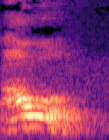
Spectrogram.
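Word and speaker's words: hour: 아워. 어 아워. H 발음이 묵음이 되어서 아오. 호라 영어로 할 때에는이 H 발음 호 발음이 없어지고 아어가 돼 버렸죠.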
